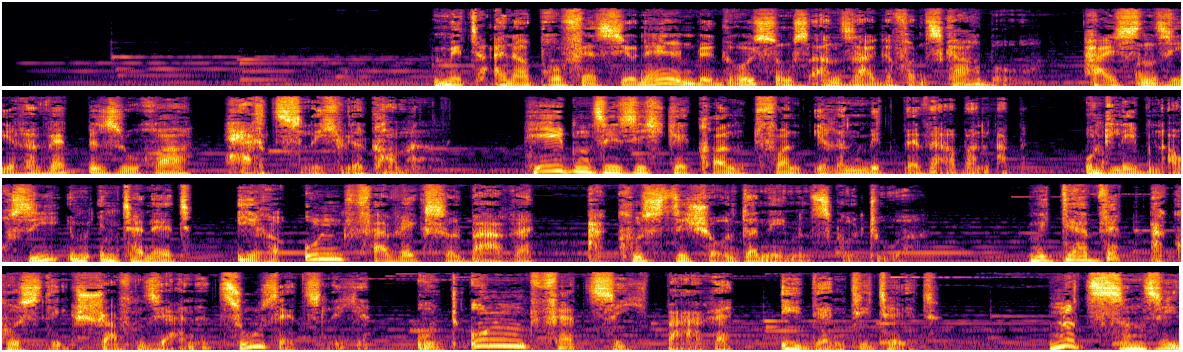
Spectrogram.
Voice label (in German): Werbung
